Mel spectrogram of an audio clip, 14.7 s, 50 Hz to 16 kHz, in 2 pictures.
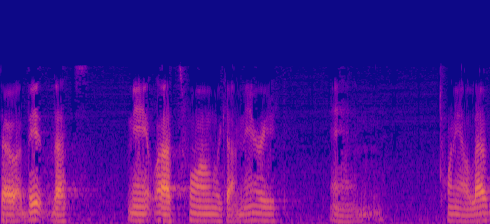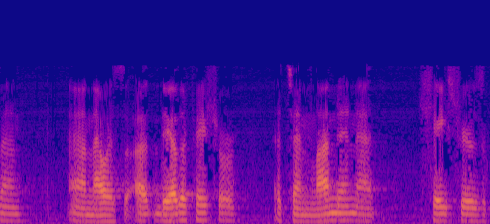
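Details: Ataxic dysarthria in a 41-year-old man with Friedreich's ataxia, which also causes his balance problems and walking difficulty.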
